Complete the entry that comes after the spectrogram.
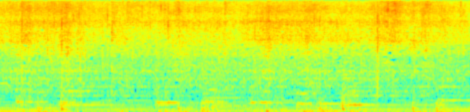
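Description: Diced carrots sizzling in hot oil in a stainless steel wok, with small crackles, as a silicone spatula stirs them around the pan.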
